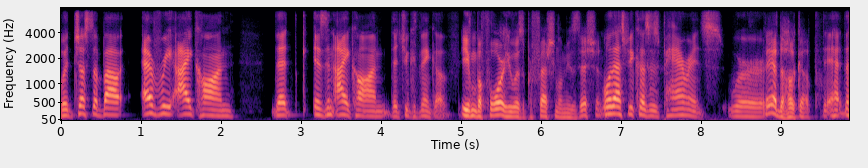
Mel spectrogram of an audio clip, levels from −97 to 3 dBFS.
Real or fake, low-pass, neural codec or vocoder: real; 7.2 kHz; none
